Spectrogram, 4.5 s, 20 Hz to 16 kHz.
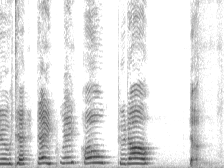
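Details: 3-year-old child singing "Hot to Go" with hiccups: short sung phrases broken by abrupt catches in the voice, and a sharp gulping sound at the end; hiccups.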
